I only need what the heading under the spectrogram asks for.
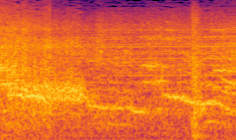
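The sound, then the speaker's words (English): A loud, piercing, unearthly shriek in a horror film trailer that sweeps downward in pitch over a second or so, then a sharp crashing hit cuts in near the end. No one speaks. “An unearthly shriek.”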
